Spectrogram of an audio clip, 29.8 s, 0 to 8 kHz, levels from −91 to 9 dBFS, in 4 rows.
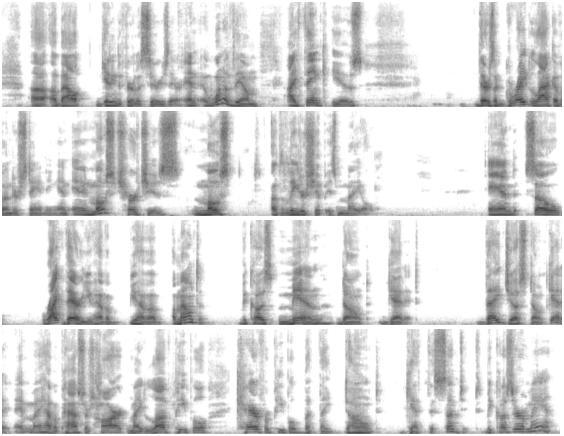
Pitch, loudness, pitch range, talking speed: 140 Hz, -27 LUFS, 125-160 Hz, 150 wpm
